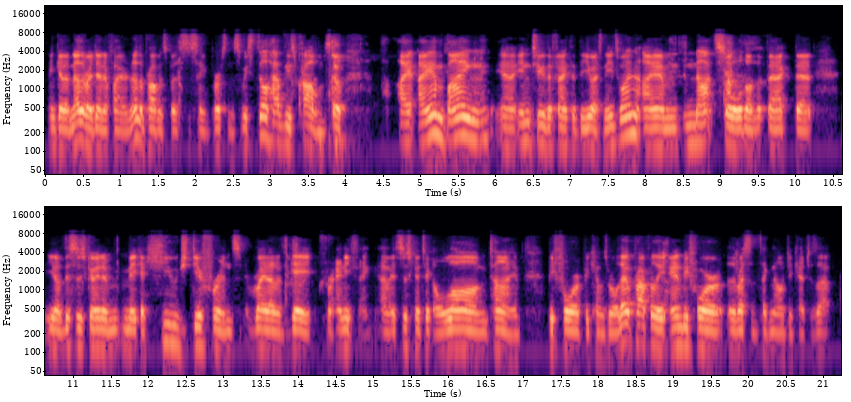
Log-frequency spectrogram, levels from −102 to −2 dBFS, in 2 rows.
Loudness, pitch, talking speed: -23 LUFS, 125 Hz, 230 wpm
